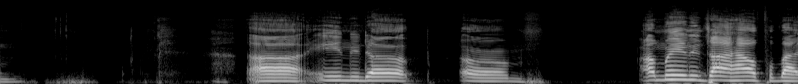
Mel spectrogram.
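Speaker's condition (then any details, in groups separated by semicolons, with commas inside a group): Cerebral palsy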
